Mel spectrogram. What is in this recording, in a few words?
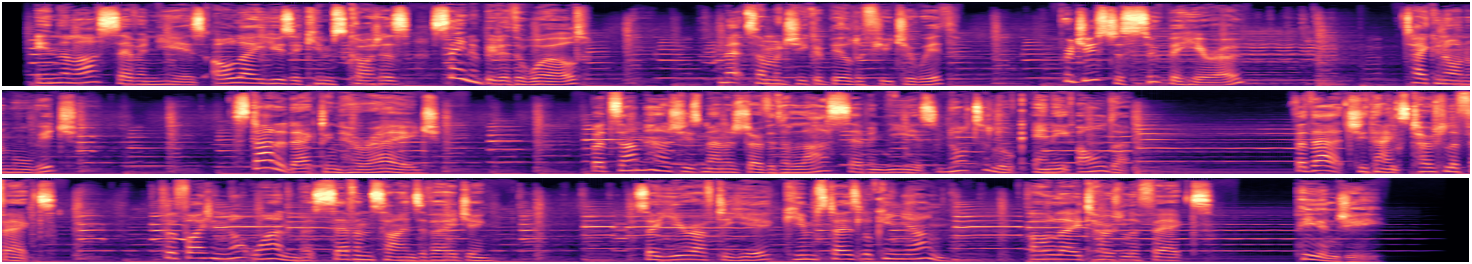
Australian TVC; Olay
